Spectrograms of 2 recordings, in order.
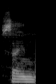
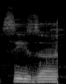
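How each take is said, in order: First: The g is not pronounced at all. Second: The g is pronounced before the n. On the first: The speaker calls it right. "सिर्फ साइन बोला है" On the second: The speaker calls it wrong. "तो मैंने सीजन ऐसे कुछ बोला है क्या"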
